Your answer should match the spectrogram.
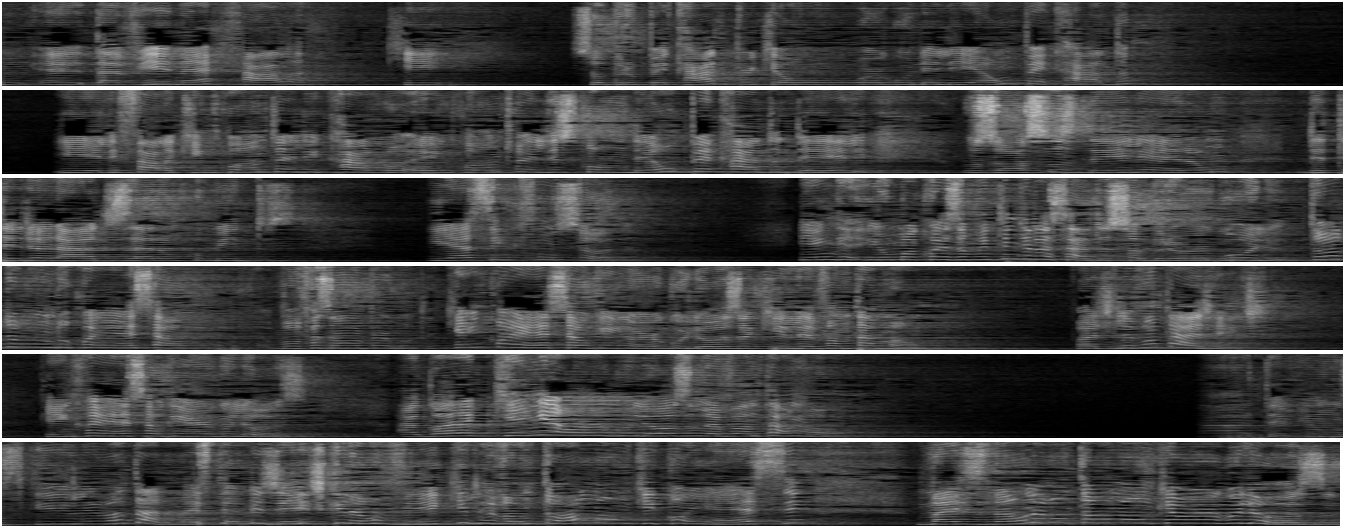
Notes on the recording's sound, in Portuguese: Ministrada ao vivo na Primeira Igreja Evangélica Missionária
